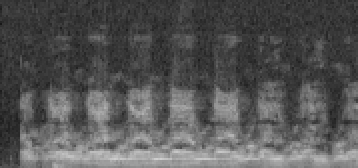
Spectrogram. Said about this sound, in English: That's the dog. That's a dog. that is a dog.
